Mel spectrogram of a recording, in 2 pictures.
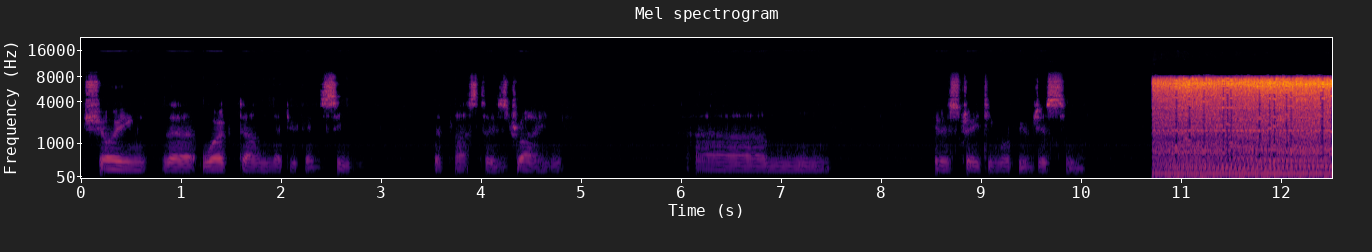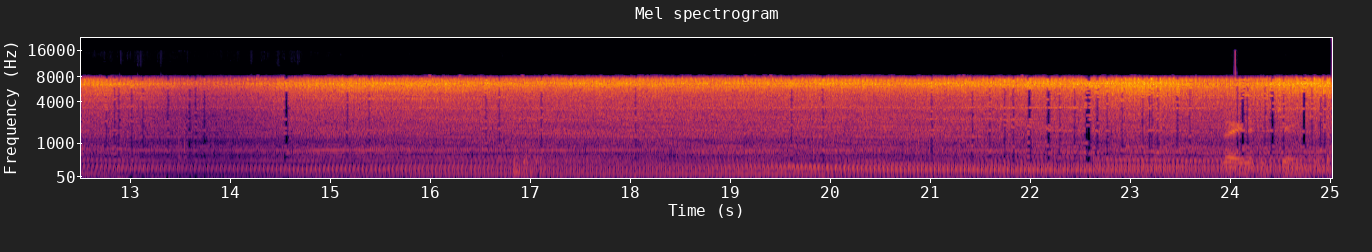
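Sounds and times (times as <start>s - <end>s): small engine running: 10.7s - 25.0s.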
